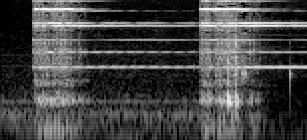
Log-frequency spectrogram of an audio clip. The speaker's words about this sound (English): Is that a phone call?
